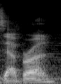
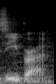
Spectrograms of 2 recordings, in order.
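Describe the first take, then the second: First: It is said the British way. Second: It is said the American way.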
